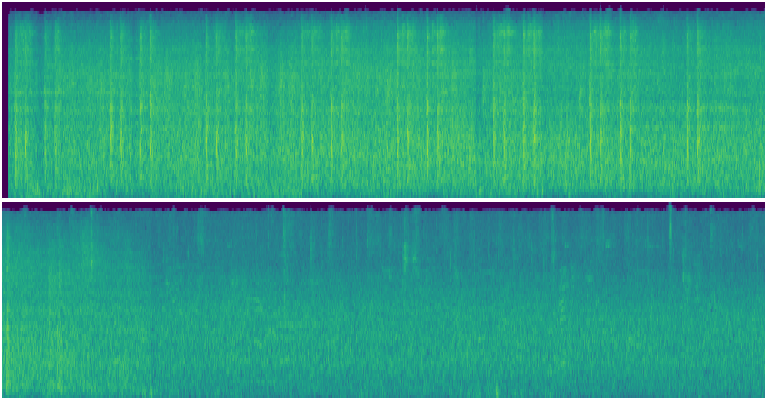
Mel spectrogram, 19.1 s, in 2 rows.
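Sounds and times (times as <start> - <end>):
wheels clacking over rail joints: 0.1 - 11.7
electric train rumbling past: 0.1 - 16.2.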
